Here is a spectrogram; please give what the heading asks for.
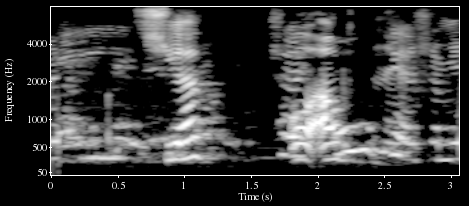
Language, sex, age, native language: Icelandic, female, 8, Icelandic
